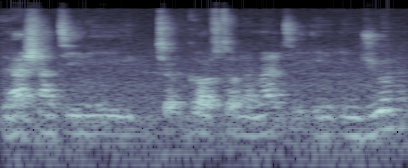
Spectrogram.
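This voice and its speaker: A man from Belgium with a French-speaking Belgian accent, giving a semi-formal speech as a company director in halting, non-fluent English. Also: flat delivery, creaky. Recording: roomy, distant mic with faint rumbling noise.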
